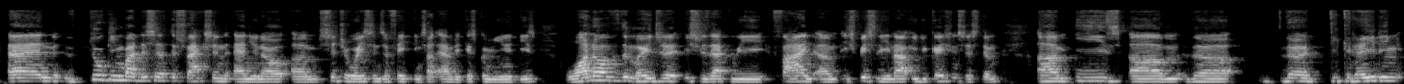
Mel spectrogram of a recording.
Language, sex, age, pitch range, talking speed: English, male, 20-39, 130-160 Hz, 140 wpm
